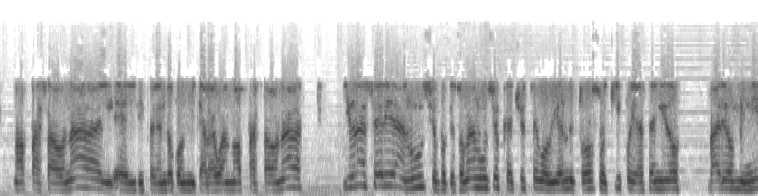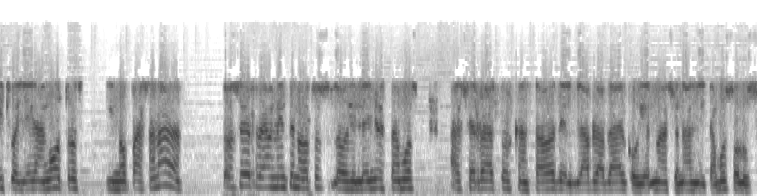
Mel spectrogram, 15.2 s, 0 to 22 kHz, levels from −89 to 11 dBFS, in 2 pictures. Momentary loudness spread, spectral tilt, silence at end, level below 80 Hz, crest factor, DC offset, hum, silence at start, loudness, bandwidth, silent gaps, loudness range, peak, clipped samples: 4 LU; -5 dB/octave; 0 s; -58 dBFS; 14 dB; under 0.1%; none; 0.15 s; -19 LUFS; 13 kHz; none; 1 LU; -6 dBFS; under 0.1%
